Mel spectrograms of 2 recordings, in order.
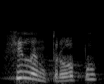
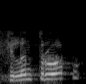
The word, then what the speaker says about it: filantropo: de amar o programa em vez de filantropo filantro em vez de rubrica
